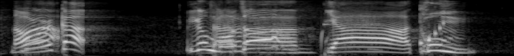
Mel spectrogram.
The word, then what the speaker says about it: 야돔: 야, 돔. 자, 발음주의. 야, 동쪽할 때 동 아니고요. 돔. 고척 돔 할 때 돔입니다.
